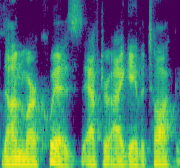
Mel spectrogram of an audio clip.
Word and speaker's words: Don Marquis: so uh don and by the way a don mark quiz this is my contribution a don marquis scholar informed me that it's pronounced denmark quiz after i gave a talk uh saying don marquis the entire talk but here's yeah i know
